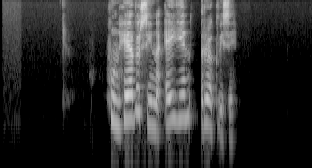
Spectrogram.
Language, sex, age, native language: Icelandic, female, 50-59, Icelandic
